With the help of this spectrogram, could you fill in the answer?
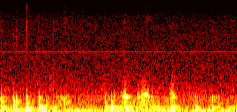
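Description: Long acrylic nails tap along the band under the grille and down the hollow metal body of a silver Blue Yeti USB microphone. The taps come through as short, dull, low thumps with a faint hum between them and some soft scraping mid-clip.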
